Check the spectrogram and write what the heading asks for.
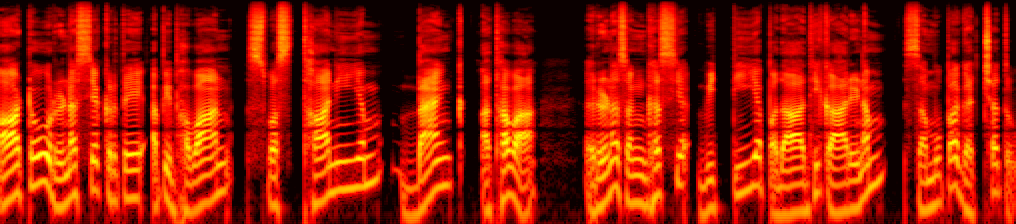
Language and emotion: Sanskrit, neutral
